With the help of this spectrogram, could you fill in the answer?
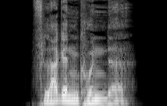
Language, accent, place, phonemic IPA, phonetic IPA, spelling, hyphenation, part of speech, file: German, Germany, Berlin, /ˈflaɡənˌkʊndə/, [ˈflaɡn̩ˌkʊndə], Flaggenkunde, Flag‧gen‧kun‧de, noun, De-Flaggenkunde.ogg
- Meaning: vexillology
